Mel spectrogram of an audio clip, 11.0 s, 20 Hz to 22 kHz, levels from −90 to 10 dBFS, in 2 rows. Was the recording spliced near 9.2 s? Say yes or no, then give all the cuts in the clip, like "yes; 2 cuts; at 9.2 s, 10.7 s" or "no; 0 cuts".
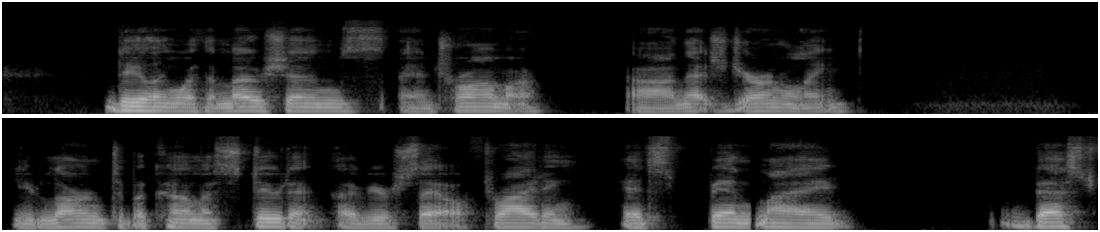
yes; 2 cuts; at 7.9 s, 9.2 s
